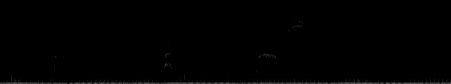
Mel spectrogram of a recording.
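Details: Domestic cat adopted from a shelter in Japan, indoors, purring in a steady low rumble with a rhythmic pulse in loudness, over soft whispering and light rustling close to the microphone.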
